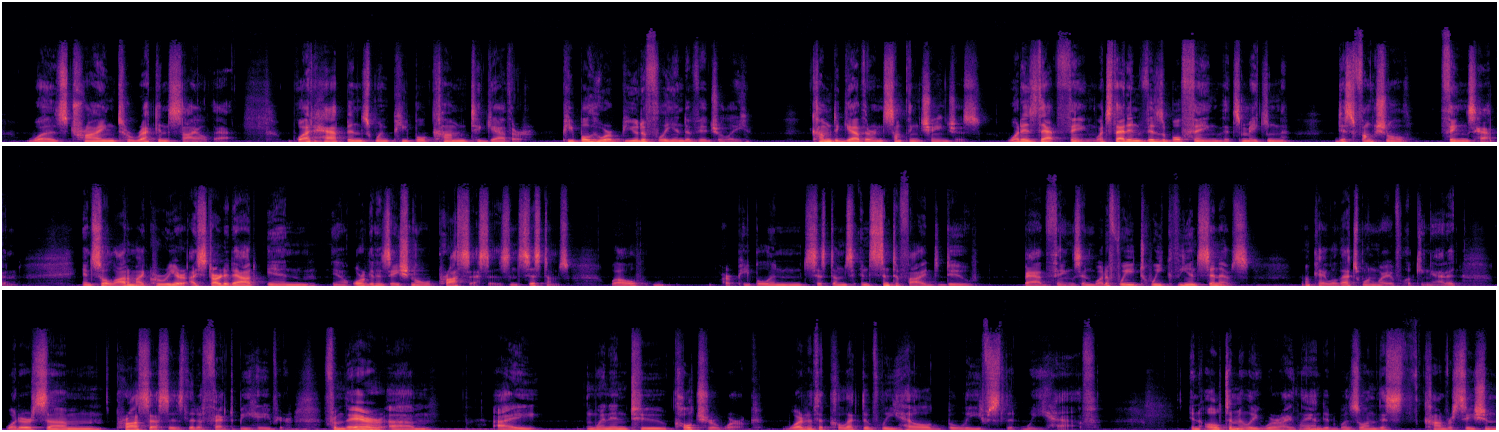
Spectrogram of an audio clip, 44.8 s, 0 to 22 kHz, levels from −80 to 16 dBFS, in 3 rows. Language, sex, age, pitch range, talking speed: English, male, 40-59, 105-135 Hz, 145 wpm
